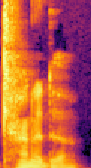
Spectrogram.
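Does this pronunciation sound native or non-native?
native. It is said in a native way. The speaker calls it right. "rather than"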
